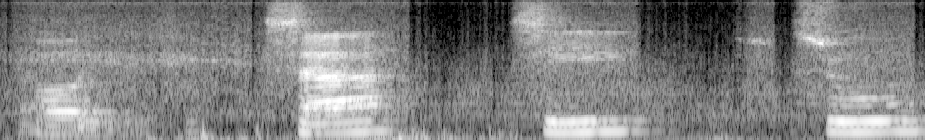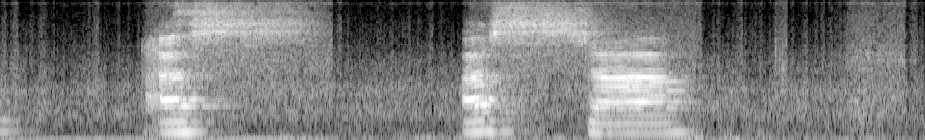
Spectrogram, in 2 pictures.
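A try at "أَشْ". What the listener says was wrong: sudah hampir tapi kayak kurang kurang nyebar anginnya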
